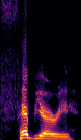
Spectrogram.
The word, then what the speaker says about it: February: And February. How do you even say it? February. What? February. Yeah. Tisa, what did you say? February. Yes. I'm still weird. So you don't February. pronounce this first R.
